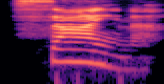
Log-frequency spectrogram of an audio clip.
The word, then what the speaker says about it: sign: entirely silent okay gn sign okay the g is silent and we really just hear the n sound again design a sign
